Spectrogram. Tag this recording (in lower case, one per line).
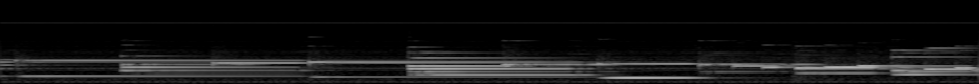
percussion
playing marimba
xylophone
musical instrument
music
vibraphone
